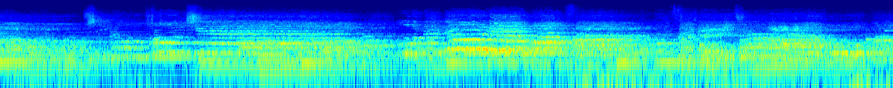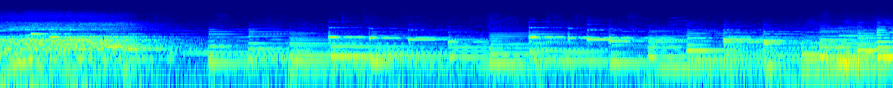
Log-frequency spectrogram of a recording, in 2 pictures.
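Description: Mixed choir of men's and women's voices singing with piano accompaniment; a little past halfway the voices stop and the Steinway & Sons grand piano plays on alone, note by note.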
